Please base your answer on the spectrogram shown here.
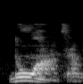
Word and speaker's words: nuance: 근데 영어에서는 이걸 발음기호, 사전을 찾아보시면 발음기호상으로는 뉘앙스라고 표현되어 있는데, 저는 미국인들이 뉘앙스라고 읽는 걸 단 한 번도 본 적이 없어요. 그럼 어떻게 읽어야 되냐? nuance라고 있습니다. nuance.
